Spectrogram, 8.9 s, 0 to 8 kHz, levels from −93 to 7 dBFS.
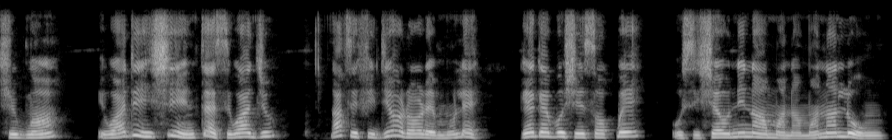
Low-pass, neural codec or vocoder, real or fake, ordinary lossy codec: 7.2 kHz; none; real; none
